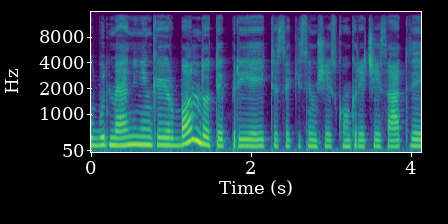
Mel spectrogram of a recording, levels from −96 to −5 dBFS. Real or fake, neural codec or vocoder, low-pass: real; none; 14.4 kHz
